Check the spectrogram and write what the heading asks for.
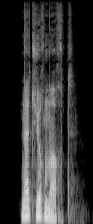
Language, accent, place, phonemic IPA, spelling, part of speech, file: French, France, Lyon, /na.tyʁ mɔʁt/, nature morte, noun, LL-Q150 (fra)-nature morte.wav
- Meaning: still life (work of art)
